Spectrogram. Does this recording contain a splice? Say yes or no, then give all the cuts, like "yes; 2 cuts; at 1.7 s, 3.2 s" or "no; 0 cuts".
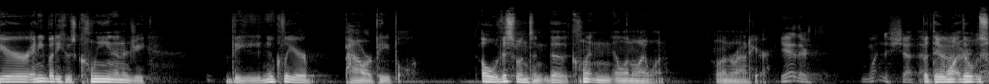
no; 0 cuts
